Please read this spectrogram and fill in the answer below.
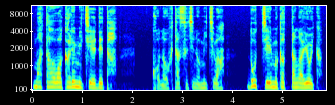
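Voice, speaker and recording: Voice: mid-range voice, a little slow, warm tone, no room sound, clean studio sound, close to an everyday voice. A woman voicing a proud, cunning male warlord in an audiobook, with declamatory, archaic, commanding speech. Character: Cao Cao, proud cunning warlord, man, mocking.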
